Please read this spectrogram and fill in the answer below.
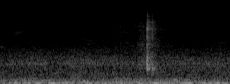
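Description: Glass beer bottle taken down and handled, with a single short clink about one and a half seconds in, over a low steady rumble.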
